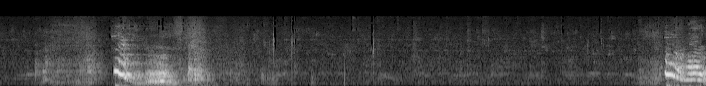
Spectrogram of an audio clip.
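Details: One-year-old male English Mastiff puppy on his first birthday, upset by ear medication for a mild ear infection and rolling on the floor. He gives a loud, drawn-out whining groan, then a long quiet stretch, then another whine at the end.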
